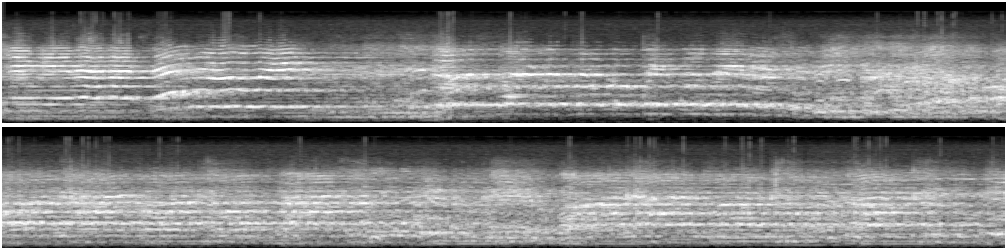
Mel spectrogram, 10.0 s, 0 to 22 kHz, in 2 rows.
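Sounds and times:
choir singing long notes: 4.2 - 10.0.

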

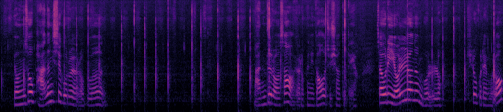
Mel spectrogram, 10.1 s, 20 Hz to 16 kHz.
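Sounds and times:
chalk scratching on chalkboard: 0.0 - 7.1.

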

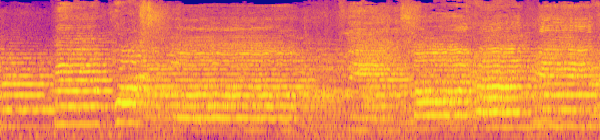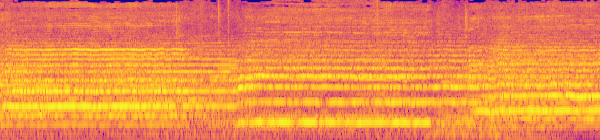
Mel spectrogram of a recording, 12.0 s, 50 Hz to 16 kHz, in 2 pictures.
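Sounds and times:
chorus singing held notes: 0.0 - 12.0.

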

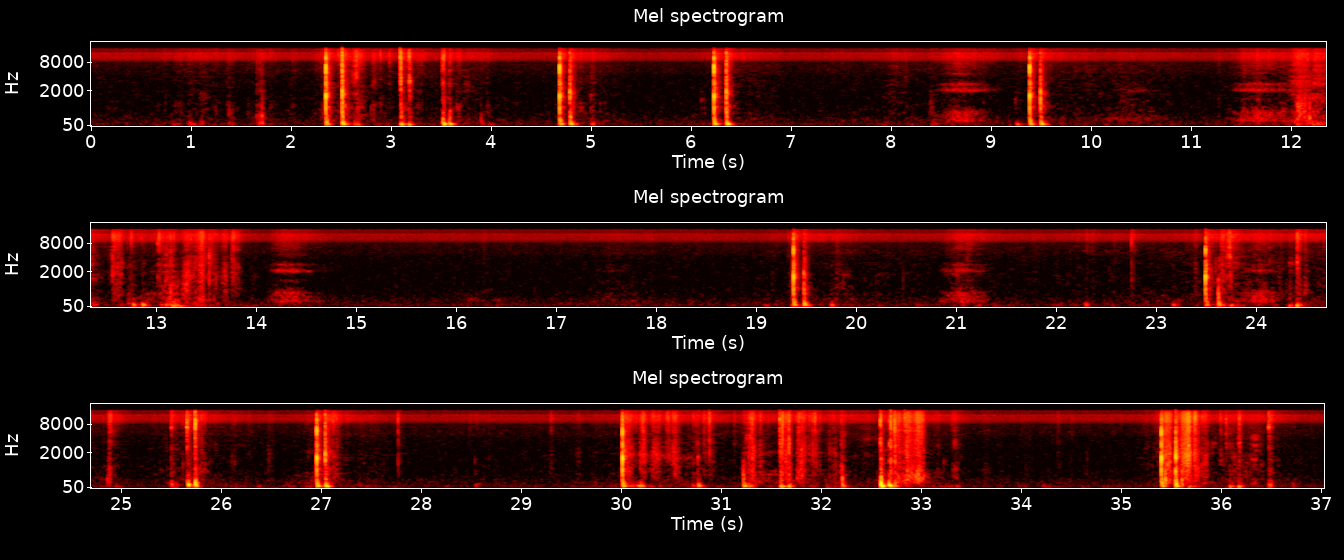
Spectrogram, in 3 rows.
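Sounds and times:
mouse clicks: 4.6 - 5.1, 6.2 - 6.6, 9.3 - 9.7, 19.3 - 19.6
computer keyboard keystrokes: 25.5 - 25.8.

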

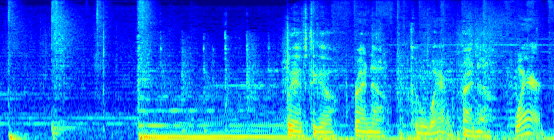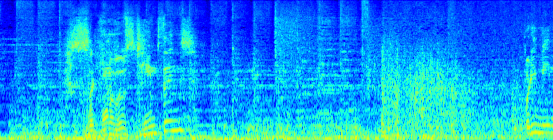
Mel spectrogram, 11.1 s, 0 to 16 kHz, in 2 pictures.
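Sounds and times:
background score music: 0.0 - 11.0
deep steady rumble: 3.3 - 10.8.

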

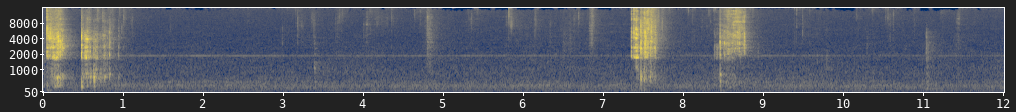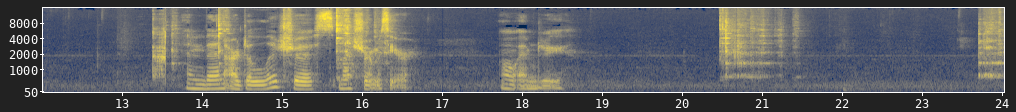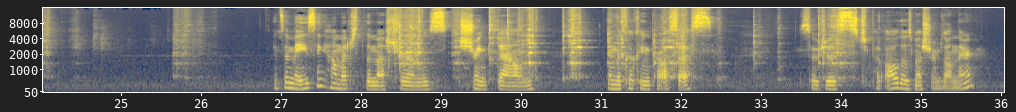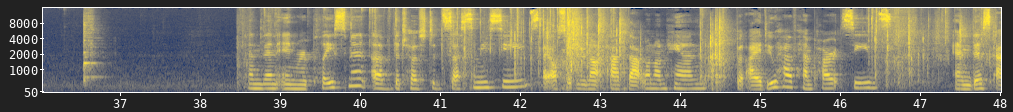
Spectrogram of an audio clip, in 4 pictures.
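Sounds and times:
fork scraping spread on toast: 0.0 - 1.0, 8.4 - 8.9, 25.6 - 26.2
spatula scraping frying pan: 0.0 - 1.0, 7.3 - 7.8, 8.4 - 8.9, 13.4 - 13.8, 20.5 - 21.6, 23.7 - 24.8, 25.6 - 26.2, 28.2 - 34.4, 36.5 - 36.8.

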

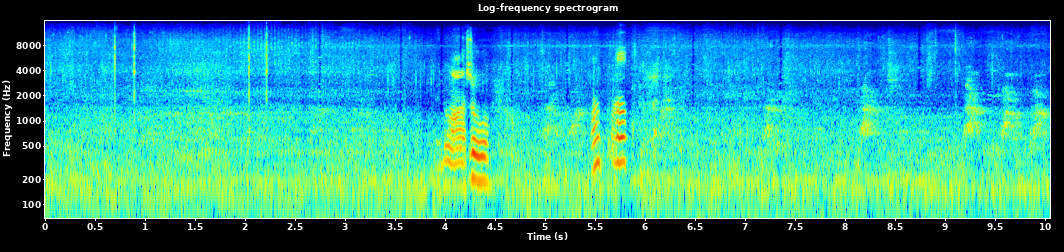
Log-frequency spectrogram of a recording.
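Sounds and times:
bicycle tyres rolling on concrete: 0.0 - 10.0.

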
